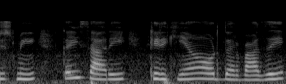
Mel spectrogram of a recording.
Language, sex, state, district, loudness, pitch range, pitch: Hindi, female, Jharkhand, Sahebganj, -28 LUFS, 240-255 Hz, 250 Hz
